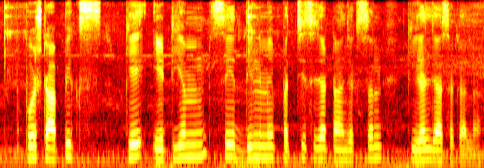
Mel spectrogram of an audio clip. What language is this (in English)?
Bhojpuri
